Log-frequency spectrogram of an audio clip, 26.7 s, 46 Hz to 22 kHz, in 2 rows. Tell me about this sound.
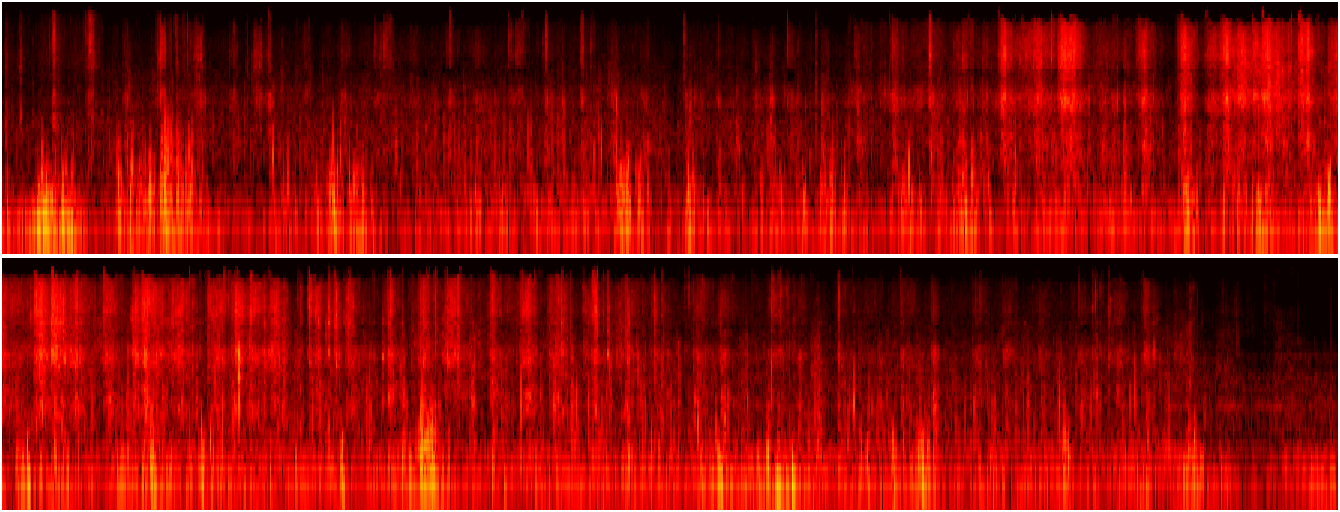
Soundscapes > Nature
Run in leaves some wind
I recorded this on my iPhone 17 Pro Max or me running through the leaves in my yard.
